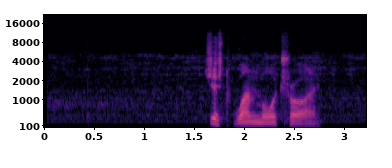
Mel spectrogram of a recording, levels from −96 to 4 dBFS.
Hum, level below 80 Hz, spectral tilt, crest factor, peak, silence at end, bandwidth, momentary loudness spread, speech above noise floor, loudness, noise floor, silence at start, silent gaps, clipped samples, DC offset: none; under -90 dBFS; -4 dB/octave; 24 dB; -26 dBFS; 0.5 s; 12.5 kHz; 6 LU; 29 dB; -44 LUFS; -73 dBFS; 1.6 s; none; under 0.1%; under 0.1%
